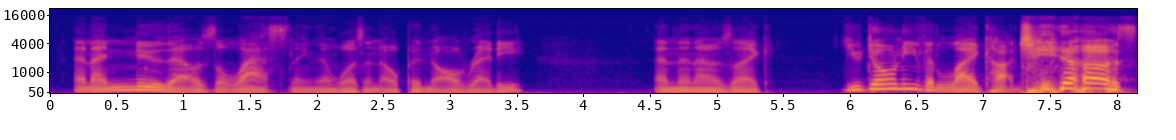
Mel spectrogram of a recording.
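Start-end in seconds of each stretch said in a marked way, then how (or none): 6.0-8.2 snide, sarcastic, raised and pitched-up jab. Retelling how they raised the snack complaint: imitating own sarcastic remark. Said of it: "I did bring it up in a very sarcastic way".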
